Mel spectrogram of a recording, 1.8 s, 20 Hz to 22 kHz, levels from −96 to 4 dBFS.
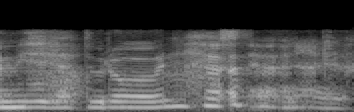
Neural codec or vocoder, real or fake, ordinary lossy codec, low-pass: codec, 16 kHz, 0.8 kbps, ZipCodec; fake; Opus, 64 kbps; 7.2 kHz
